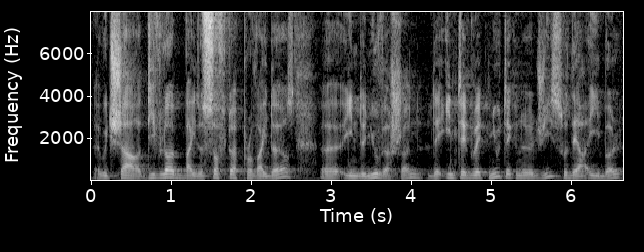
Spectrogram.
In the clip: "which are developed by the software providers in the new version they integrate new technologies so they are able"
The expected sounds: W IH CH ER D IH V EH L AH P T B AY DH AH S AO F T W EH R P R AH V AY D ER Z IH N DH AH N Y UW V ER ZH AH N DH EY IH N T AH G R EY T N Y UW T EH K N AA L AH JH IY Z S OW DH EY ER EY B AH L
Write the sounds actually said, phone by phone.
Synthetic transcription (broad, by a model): W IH CH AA D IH V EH L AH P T B AY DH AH S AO F T W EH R P R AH V AY D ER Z IH N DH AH N Y UW V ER SH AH N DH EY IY N T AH G R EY T N Y UW T EH K N AA L AH JH IY Z S OW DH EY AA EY B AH L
